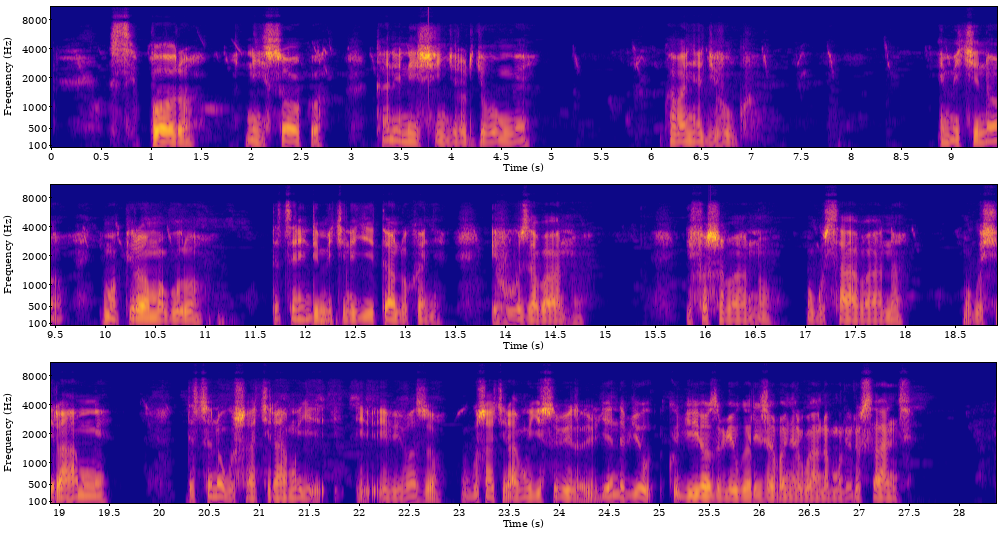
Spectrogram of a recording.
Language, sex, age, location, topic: Kinyarwanda, male, 36-49, Nyagatare, government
